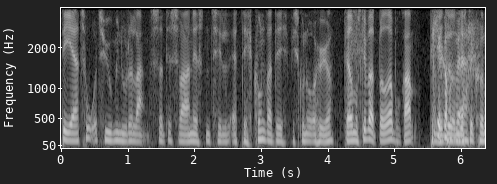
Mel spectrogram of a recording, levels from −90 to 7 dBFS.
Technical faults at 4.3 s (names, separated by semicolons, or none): none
